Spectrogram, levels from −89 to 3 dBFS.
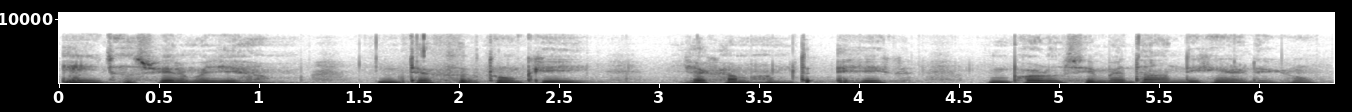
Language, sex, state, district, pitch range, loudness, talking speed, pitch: Hindi, male, Uttarakhand, Tehri Garhwal, 115-125 Hz, -19 LUFS, 150 wpm, 115 Hz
